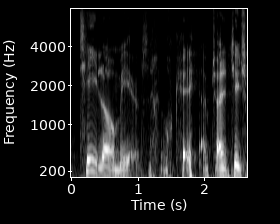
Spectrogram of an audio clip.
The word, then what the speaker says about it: telomeres: we'll discuss it in detail and and it pronounced telomeres okay I'm trying to teach myself actually uh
